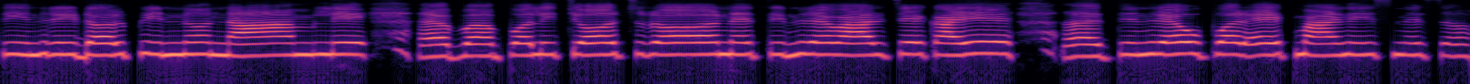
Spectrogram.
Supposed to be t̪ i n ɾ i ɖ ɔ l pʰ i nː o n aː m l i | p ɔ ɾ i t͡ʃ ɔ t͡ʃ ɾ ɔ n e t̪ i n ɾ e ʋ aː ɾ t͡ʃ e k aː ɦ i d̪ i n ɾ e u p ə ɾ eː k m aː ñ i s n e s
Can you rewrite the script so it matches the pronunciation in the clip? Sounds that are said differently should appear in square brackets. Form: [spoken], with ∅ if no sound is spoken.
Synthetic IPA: t̪ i n ɾ i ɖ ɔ l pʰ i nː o n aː m l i | p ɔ [l] i t͡ʃ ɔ t͡ʃ ɾ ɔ n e t̪ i n ɾ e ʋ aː ɾ t͡ʃ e k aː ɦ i [t̪] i n ɾ e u p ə ɾ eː k m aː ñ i s n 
